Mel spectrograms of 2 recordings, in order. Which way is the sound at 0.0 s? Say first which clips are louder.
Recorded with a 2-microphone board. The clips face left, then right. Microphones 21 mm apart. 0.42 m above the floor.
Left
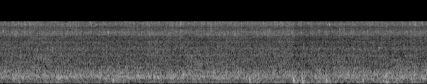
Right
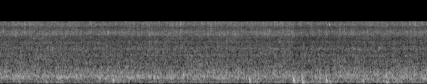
Right 2 dB; 10° right (ahead or behind).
